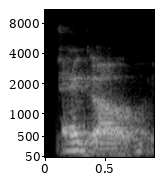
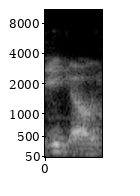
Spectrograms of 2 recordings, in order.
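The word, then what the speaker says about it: ἐγώ: And so if a man has an ego, he's a big I. He thinks he's it. And so that's ego. Notice the accent is on the omega.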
